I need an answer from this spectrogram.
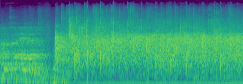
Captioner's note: clapping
